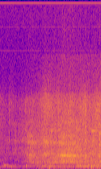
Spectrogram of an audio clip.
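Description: Lecture-hall audience laughing together at a slip of the tongue, a noisy crowd laugh that builds after the first half-second, with a single soft knock about a second in.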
